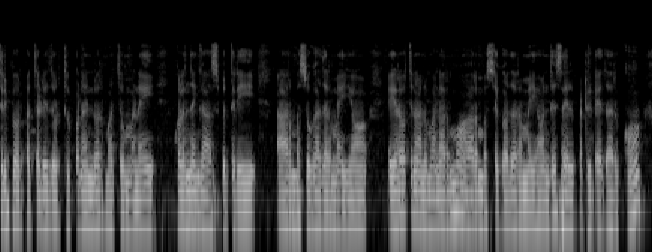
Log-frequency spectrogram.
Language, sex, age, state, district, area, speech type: Tamil, male, 30-45, Tamil Nadu, Salem, urban, spontaneous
